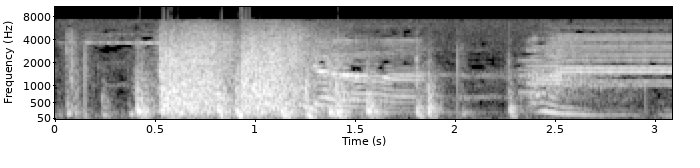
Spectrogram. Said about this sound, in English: The shots had come from the street, from a black sedan parked at the curb.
